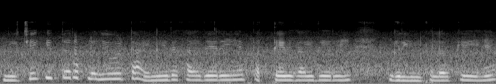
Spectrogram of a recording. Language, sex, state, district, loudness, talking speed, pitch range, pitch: Hindi, female, Uttar Pradesh, Varanasi, -15 LUFS, 240 wpm, 195-245 Hz, 200 Hz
